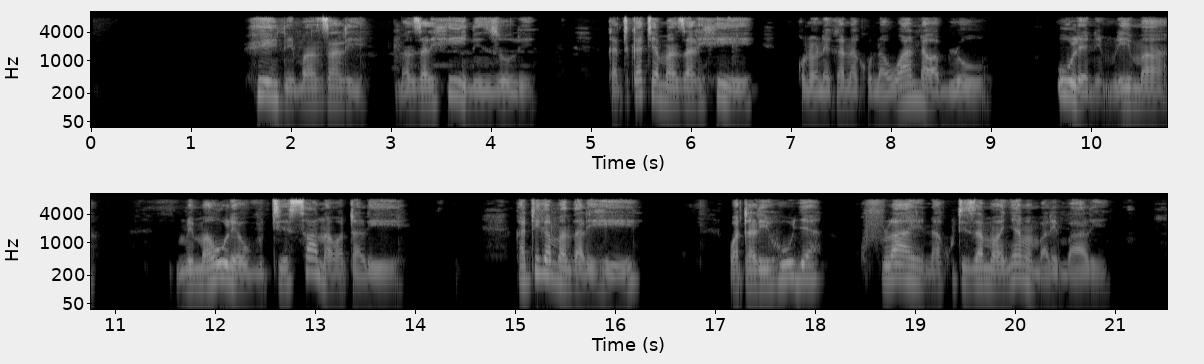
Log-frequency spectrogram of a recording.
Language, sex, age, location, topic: Swahili, male, 18-24, Dar es Salaam, agriculture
